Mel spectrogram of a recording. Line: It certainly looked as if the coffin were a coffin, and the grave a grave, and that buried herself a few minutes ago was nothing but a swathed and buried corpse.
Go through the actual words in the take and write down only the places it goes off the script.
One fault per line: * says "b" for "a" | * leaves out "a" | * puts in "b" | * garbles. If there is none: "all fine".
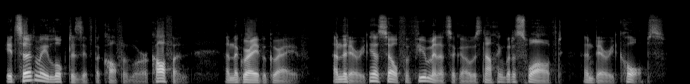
all fine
